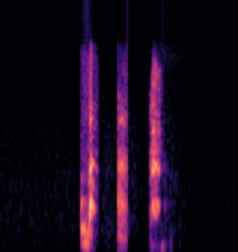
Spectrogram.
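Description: Three short, garbled fragments of a voice breaking up over a choppy video-call connection, starting about a second in, each cut off abruptly with dead silence between them.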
